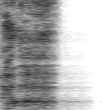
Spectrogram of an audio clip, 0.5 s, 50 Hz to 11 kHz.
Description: grunt death neck; Titanfall 2

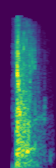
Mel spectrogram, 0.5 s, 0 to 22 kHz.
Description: bullet light ballistic mud debris; Titanfall 2

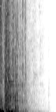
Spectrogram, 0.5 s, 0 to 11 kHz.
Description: bullet light ballistic spectre; Titanfall 2

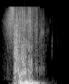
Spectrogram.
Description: bullet generic head kill shot human; Titanfall 2

